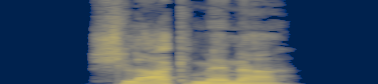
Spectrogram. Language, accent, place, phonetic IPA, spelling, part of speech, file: German, Germany, Berlin, [ˈʃlaːkˌmɛnɐ], Schlagmänner, noun, De-Schlagmänner.ogg
- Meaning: nominative/accusative/genitive plural of Schlagmann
